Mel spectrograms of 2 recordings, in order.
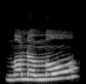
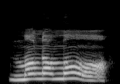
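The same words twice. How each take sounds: First: "Mon amour" lifting at the end; questioning rise. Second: "Mon amour" slow, falling at the end; drawn-out falling tune. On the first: Quiz host repeating the French phrase, questioning rise. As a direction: say "Mon amour" as if asking, ending upward. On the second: Quiz host toying with the French answer, drawn-out falling tune. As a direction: stretch out "Mon amour" and let it drop. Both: Acted.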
